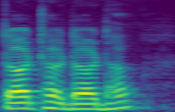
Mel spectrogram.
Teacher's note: ट ठ ड ढ ये मूर्धा से होता है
